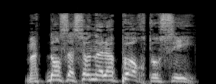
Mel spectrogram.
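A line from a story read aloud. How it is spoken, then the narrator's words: Shouting. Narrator (French): crie-t-il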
